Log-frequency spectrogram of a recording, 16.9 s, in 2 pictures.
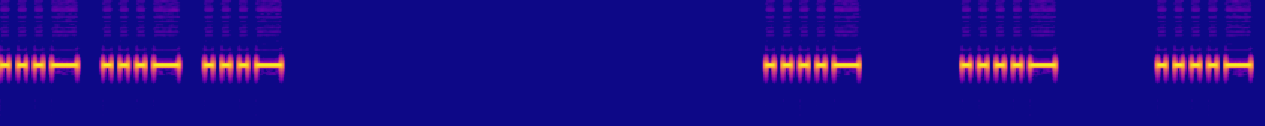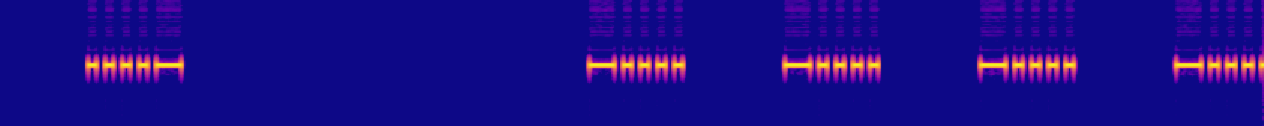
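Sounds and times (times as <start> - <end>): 
CW Morse code groups in staccato beeps: 0.1 - 1.9, 5.1 - 5.8, 7.7 - 8.4, 9.0 - 9.7, 12.4 - 13.0, 13.7 - 14.4, 15.0 - 15.6, 16.3 - 16.8.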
